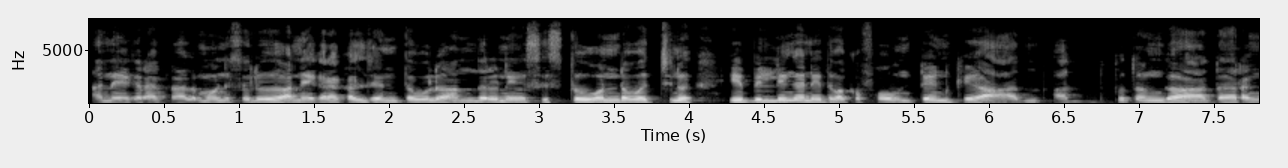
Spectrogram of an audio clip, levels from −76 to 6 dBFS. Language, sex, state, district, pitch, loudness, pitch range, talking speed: Telugu, male, Andhra Pradesh, Srikakulam, 135 Hz, -15 LUFS, 130-145 Hz, 140 wpm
